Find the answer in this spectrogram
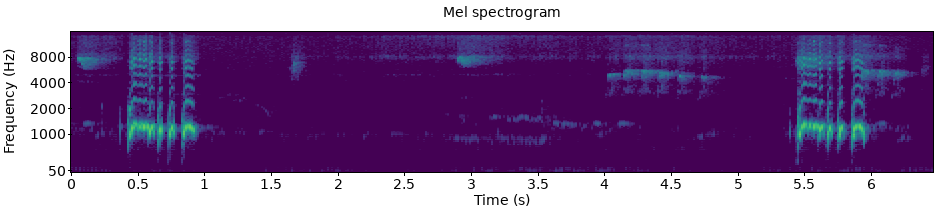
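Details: Local zebra dove giving its lure call: two short bursts about five seconds apart, each a quick rolling series of mellow, even-pitched cooing notes, with faint, thin chirps from other birds in the quiet gap.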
